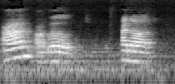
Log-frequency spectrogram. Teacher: Last one, an hour. See here, H is consonant, but here H is silent. We are not pronouncing it.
